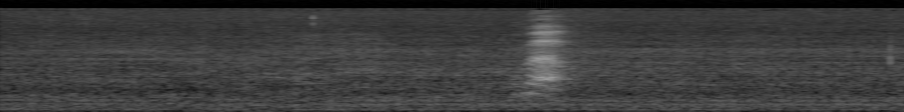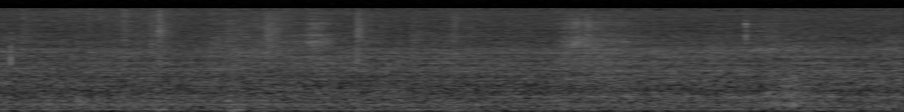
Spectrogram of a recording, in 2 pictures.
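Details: Affectionate pet cat, standing on two legs and rubbing up while asking for attention, gives a single brief meow early on, then steady low indoor background hum with a few faint soft clicks.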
